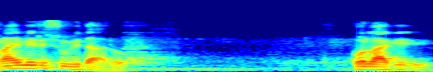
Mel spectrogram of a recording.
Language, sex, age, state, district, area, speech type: Nepali, male, 18-30, West Bengal, Darjeeling, rural, spontaneous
